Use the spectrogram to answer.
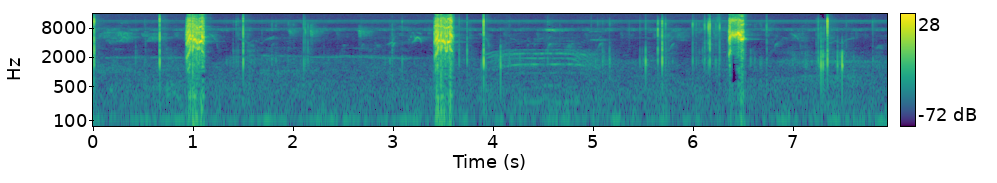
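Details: Pet yellow-sided and cinnamon green-cheeked conures kept at home: three loud, harsh, rasping screeches about two and a half seconds apart. Short faint chirps and ticks fill the quiet gaps between them.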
